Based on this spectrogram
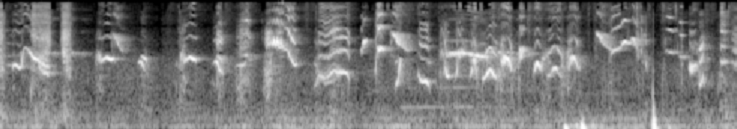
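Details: Tame Oriental magpie-robin pouring out a dense, fast medley of whistles, chirps and buzzy notes, with a couple of low thuds near the end.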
